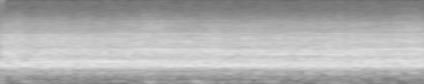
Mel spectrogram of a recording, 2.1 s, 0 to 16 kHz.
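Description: A basketball arena crowd at a 1995 NIT quarterfinal between Virginia Tech and New Mexico State roars in a steady, dense wash of cheering, loud and sustained for a couple of seconds.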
